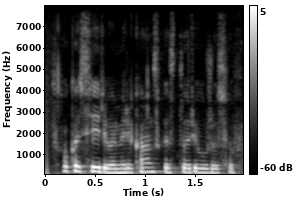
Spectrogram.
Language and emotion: Russian, neutral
